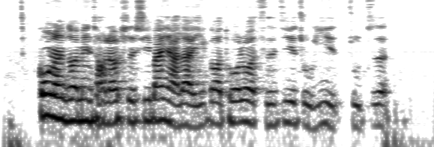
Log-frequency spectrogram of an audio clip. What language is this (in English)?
Chinese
